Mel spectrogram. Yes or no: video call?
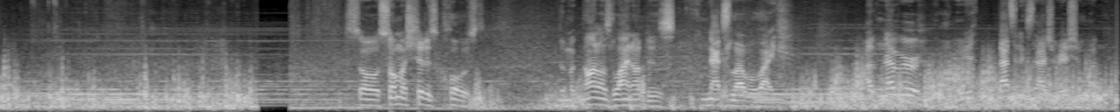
no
